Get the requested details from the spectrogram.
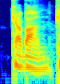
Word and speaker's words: Cavan: Cabane. Cabane. Cabane qui est. – Les v, cabane? Les, ça s'écrit avec un V, mais les V en espagnol se prononcent un peu comme des B.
